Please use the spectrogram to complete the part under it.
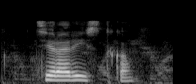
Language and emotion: Russian, neutral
